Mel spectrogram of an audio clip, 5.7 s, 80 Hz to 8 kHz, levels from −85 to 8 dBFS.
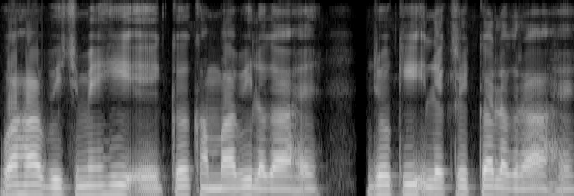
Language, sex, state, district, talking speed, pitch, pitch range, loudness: Hindi, male, Maharashtra, Gondia, 165 wpm, 115 Hz, 105-130 Hz, -14 LUFS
